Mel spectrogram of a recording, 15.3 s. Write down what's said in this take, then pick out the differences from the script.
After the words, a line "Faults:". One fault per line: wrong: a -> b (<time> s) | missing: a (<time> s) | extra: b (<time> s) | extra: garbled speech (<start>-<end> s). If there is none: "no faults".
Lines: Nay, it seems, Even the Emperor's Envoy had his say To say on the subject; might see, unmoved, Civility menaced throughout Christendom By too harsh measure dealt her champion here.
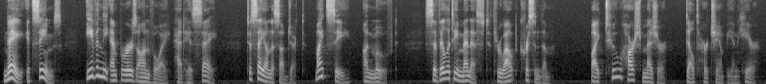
Nay, it seems, Even the Emperor's Envoy had his say To say on the subject; might see, unmoved, Civility menaced throughout Christendom By too harsh measure dealt her champion here.
Faults:
no faults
